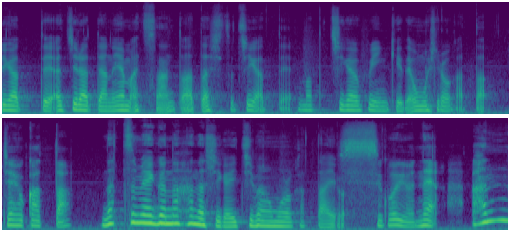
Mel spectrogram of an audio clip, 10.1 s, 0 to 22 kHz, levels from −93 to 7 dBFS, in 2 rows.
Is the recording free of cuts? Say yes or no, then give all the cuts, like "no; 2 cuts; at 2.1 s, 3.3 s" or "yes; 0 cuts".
yes; 0 cuts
